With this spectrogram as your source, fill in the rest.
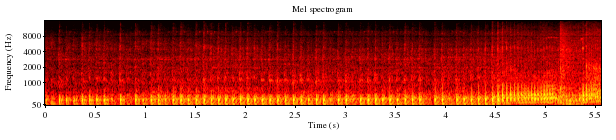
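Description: A small engine idles close by with a rapid chugging.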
